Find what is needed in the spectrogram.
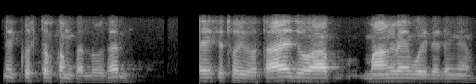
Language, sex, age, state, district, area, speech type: Hindi, male, 45-60, Rajasthan, Karauli, rural, conversation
